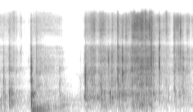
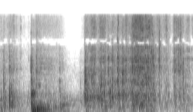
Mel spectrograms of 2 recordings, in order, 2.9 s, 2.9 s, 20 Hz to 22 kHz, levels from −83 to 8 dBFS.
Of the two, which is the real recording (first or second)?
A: second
